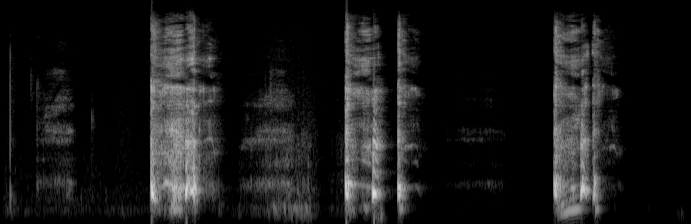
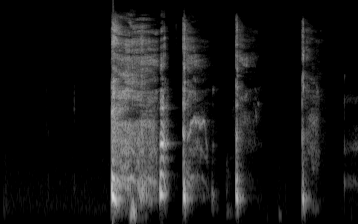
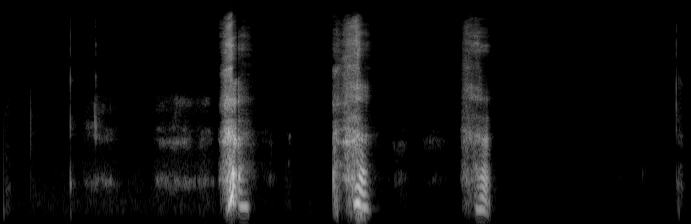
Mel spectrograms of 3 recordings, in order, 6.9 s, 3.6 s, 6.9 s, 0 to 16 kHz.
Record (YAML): three_cough_length: 6.9 s
three_cough_amplitude: 32736
three_cough_signal_mean_std_ratio: 0.27
cough_length: 3.6 s
cough_amplitude: 31802
cough_signal_mean_std_ratio: 0.26
exhalation_length: 6.9 s
exhalation_amplitude: 26706
exhalation_signal_mean_std_ratio: 0.2
survey_phase: beta (2021-08-13 to 2022-03-07)
age: 18-44
gender: Female
wearing_mask: 'No'
symptom_cough_any: true
symptom_runny_or_blocked_nose: true
symptom_sore_throat: true
symptom_diarrhoea: true
symptom_fatigue: true
symptom_headache: true
symptom_onset: 3 days
smoker_status: Never smoked
respiratory_condition_asthma: false
respiratory_condition_other: false
recruitment_source: Test and Trace
submission_delay: 2 days
covid_test_result: Positive
covid_test_method: RT-qPCR
covid_ct_value: 14.8
covid_ct_gene: ORF1ab gene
